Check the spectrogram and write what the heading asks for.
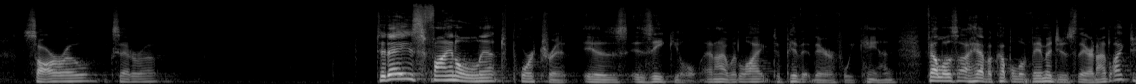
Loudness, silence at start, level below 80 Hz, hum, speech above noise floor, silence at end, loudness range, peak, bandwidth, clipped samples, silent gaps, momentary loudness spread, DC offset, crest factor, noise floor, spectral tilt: -31 LUFS; 0.25 s; -74 dBFS; none; 40 dB; 0 s; 9 LU; -10 dBFS; 18 kHz; under 0.1%; none; 18 LU; under 0.1%; 22 dB; -71 dBFS; -5 dB/octave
